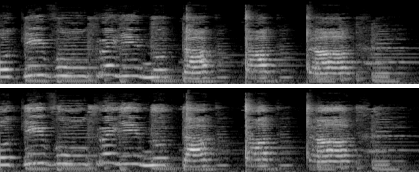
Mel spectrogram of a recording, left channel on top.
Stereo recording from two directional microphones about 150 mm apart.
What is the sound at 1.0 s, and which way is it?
Music, 20° right (ahead or behind).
